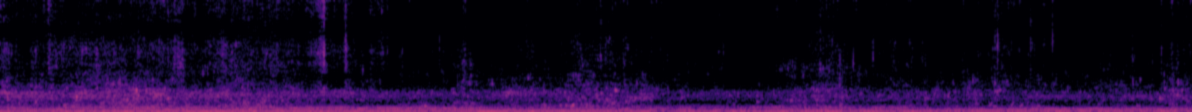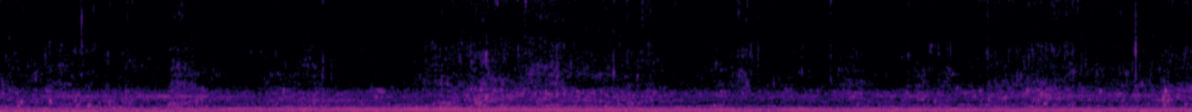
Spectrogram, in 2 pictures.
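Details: A steady motorboat engine drone runs throughout, with wind and water noise and no animal voice.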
